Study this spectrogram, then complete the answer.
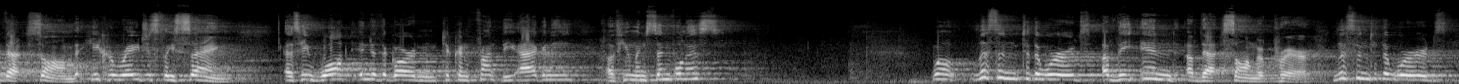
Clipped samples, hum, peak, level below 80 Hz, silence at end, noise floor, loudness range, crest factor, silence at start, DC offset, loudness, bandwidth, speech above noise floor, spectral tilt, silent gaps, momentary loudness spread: under 0.1%; none; 0 dBFS; -52 dBFS; 0 s; -46 dBFS; 7 LU; 14 dB; 0 s; under 0.1%; -14 LUFS; 12.5 kHz; 32 dB; -5.5 dB/octave; none; 9 LU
